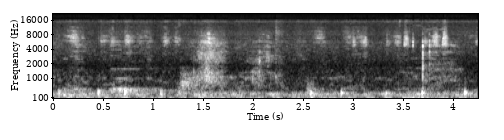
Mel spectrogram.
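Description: Marker or chalk strokes on a classroom board during a physics lesson, a series of short scratchy strokes and taps at a moderate level beneath a teacher's voice.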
